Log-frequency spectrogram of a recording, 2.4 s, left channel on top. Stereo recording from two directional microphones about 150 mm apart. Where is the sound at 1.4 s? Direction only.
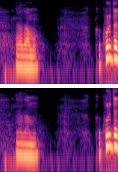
5° right (ahead or behind).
